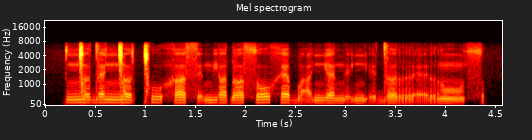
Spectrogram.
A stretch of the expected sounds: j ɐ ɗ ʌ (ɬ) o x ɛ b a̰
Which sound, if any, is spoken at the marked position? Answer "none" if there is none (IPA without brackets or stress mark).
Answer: s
